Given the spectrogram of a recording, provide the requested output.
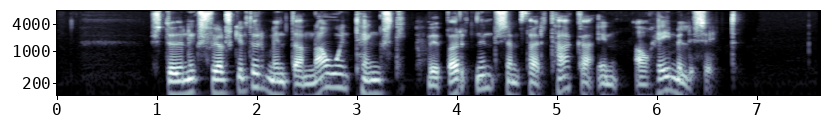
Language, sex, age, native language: Icelandic, male, 40-49, Icelandic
